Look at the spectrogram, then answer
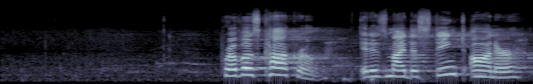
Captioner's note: none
